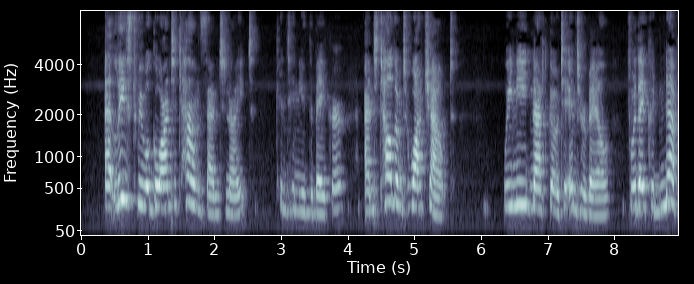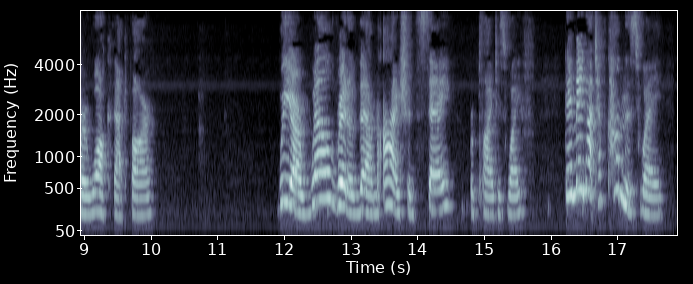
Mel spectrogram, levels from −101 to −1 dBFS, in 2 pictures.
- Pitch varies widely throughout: Yes, wide, 6.0 semitones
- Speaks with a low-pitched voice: No, high, 245 Hz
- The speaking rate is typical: Yes, average, 170 wpm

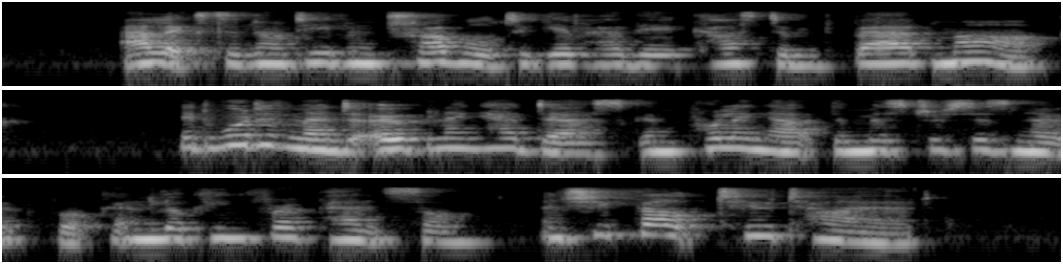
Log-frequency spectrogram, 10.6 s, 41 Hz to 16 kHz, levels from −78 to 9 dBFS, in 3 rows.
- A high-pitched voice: Yes, high, 210 Hz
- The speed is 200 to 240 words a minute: Yes, fast, 205 wpm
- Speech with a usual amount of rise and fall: Yes, average, 3.0 semitones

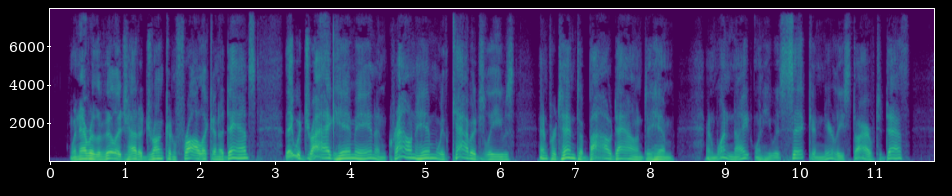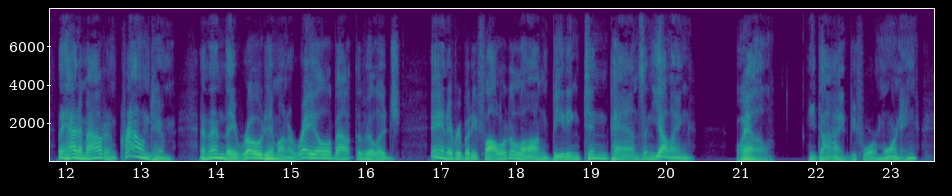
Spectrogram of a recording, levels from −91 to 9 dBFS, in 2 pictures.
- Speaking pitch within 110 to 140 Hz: Yes, low, 135 Hz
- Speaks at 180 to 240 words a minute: Yes, average, 185 wpm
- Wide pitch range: Yes, wide, 6.8 semitones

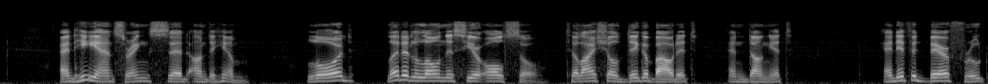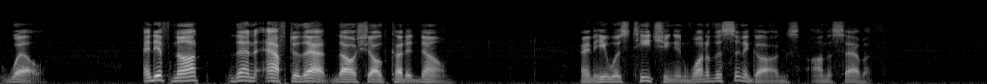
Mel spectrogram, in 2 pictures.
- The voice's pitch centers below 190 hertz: Yes, low, 135 Hz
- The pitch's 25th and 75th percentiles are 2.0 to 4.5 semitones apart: No, wide, 5.5 semitones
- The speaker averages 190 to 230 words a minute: No, average, 165 wpm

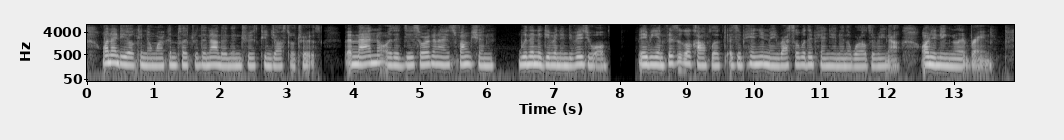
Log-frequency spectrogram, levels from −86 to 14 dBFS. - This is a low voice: No, high, 190 Hz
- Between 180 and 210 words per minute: Yes, average, 185 wpm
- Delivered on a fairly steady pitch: Yes, narrow, 1.9 semitones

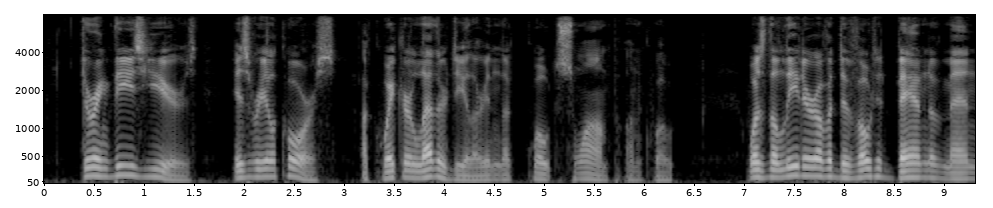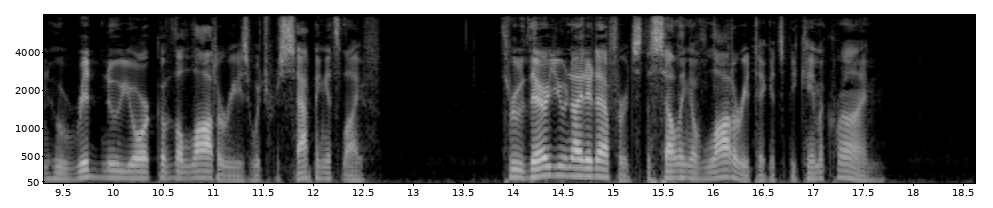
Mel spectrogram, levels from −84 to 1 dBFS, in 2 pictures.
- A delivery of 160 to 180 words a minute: No, average, 150 wpm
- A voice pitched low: Yes, low, 115 Hz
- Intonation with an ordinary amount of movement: No, wide, 6.3 semitones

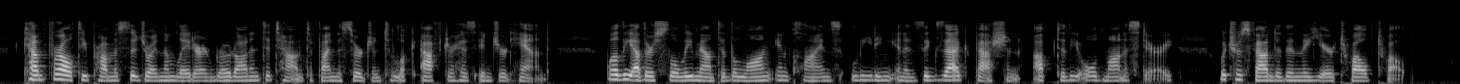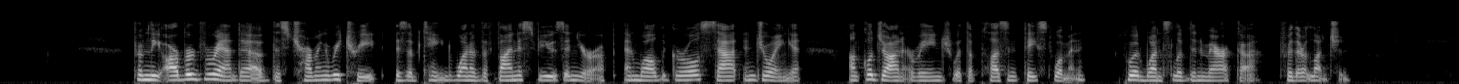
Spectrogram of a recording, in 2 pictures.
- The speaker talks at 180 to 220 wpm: Yes, average, 185 wpm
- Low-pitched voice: No, medium, 185 Hz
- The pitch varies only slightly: Yes, narrow, 2.0 semitones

